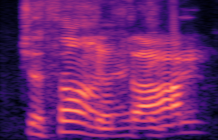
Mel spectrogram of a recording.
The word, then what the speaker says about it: Chthon: How do you pronounce that, Alex? Chithon? Python? Chithon? Chthon.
